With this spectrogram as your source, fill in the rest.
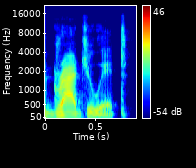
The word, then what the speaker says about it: graduate: To graduate, and the person is a graduate. So if we had to rhyme them right now, graduate, hate, mate, fate, late.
